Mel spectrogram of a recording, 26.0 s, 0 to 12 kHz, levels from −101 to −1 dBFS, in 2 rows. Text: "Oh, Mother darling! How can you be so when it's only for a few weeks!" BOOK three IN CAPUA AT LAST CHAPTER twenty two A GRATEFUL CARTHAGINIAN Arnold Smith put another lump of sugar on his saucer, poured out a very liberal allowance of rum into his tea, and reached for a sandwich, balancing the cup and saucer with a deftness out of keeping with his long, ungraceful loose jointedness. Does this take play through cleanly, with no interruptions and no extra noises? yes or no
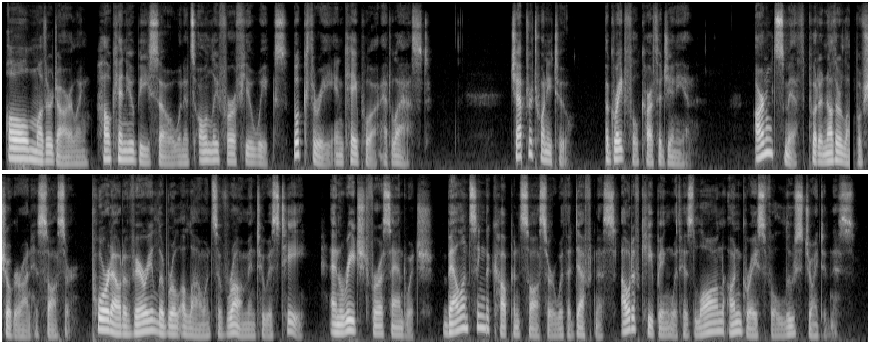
no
